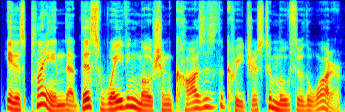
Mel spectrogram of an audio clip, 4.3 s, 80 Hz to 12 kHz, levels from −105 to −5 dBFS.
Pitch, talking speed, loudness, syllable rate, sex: 145 Hz, 210 wpm, -19 LUFS, 5.1 syllables/s, male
